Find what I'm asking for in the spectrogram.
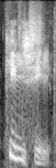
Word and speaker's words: Kiçi: Did I get that Kiçi. – Right? – Kiçi.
